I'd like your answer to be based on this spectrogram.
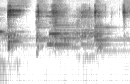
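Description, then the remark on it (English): A doorbell at a house in the Alola region rings with a quick run of bright electronic chime tones, several notes rising and falling in succession, announcing Professor Kukui. Heard alone without any voices. “Was that the doorbell?”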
